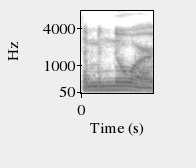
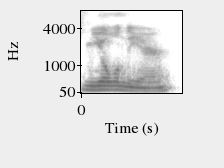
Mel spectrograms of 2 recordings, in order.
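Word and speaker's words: Mjölnir: You're saying it wrong, by the way. The Manure. It's Muolnir.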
